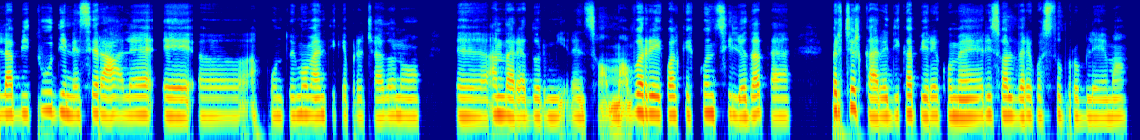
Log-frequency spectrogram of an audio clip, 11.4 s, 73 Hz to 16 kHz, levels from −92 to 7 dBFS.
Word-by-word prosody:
l'abitudine 205 0 0
serale 195 0 +1
e, 180 -1 +2
uhm, 185 0 -6
appunto 185 0 -9
i - - -4
momenti 195 0 0
che 185 0 -9
precedono, 180 +1 -4 0.4
uhm, 180 -1 0
andare 195 -2 +3
a 180 - +1
dormire, 180 - -4
insomma. 90 0 -2
Vorrei 205 -2 +7
qualche 195 -1 0
consiglio 200 -3 0
da 195 +2 +4
te, 185 -2 -4 0.4
per 230 -1 +4
cercare 185 -8 +3
di 190 +1 -6
capire 190 -1 +1
come 185 0 +2
risolvere 190 -1 +1
questo 190 +1 -5
problema. 180 -1 -4
185 Hz, 140 wpm, -24 LUFS, 180-195 Hz, 0.4 s, Vorrei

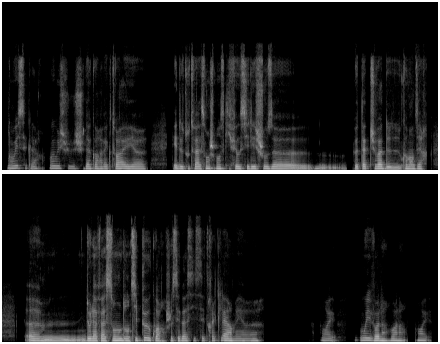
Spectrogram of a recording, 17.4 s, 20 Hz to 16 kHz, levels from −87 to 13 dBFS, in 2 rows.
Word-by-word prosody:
Oui, 225 +1 -3
c'est 225 0 -7
clair. 190 -1 -11 0.2
Oui, 220 - -5
oui, 220 0 -3
je - - -4
suis 200 -2 -12
je 190 - -6
suis 195 - -8
d'accord 195 -1 -3
avec 180 0 -6
toi 195 0 0
et 180 -2 0
heu 175 0 -4 0.5
et - - +1
de 185 0 +2
toute 185 +1 -8
façon, 180 +3 +2
je 195 +2 +4
pense 190 -1 0
qu'il 175 -2 -11
fait 190 - -1
aussi 185 -1 +1
les 185 +1 +3
choses, 185 0 +2
heu, 175 +4 0 0.9
peut 175 +1 0
être, 185 0 +2
tu 195 - -1
vois, 195 0 +8
de 165 -3 -1
comment 180 -1 +1
dire? 180 -1 -3 0.8
Heu, 85 -2 +2 0.2
de 180 0 +3
la 180 0 +6
façon 185 +2 +5
dont 180 -1 +4
il 195 +2 0
peut, 220 0 +3
quoi. 180 -5 0
Je 190 - -5
sais 185 0 -2
pas 185 0 +2
si 185 +1 -12
c'est 185 0 -10
très 185 -1 -8
clair, 200 -1 +2
mais 180 0 -7
heu 180 0 -6 1.3
Oui, 200 -1 -10 0.5
oui, 215 0 -1
voilà, 195 -2 +3
voilà. 195 0 -1 0.2
Ouais. 210 -1 -4
185 Hz, 190 wpm, -25 LUFS, 180-195 Hz, 1.3 s, vois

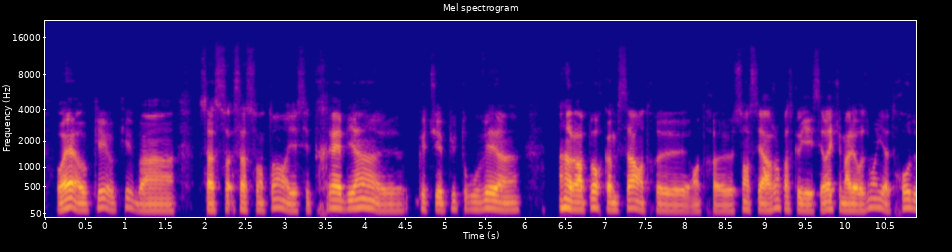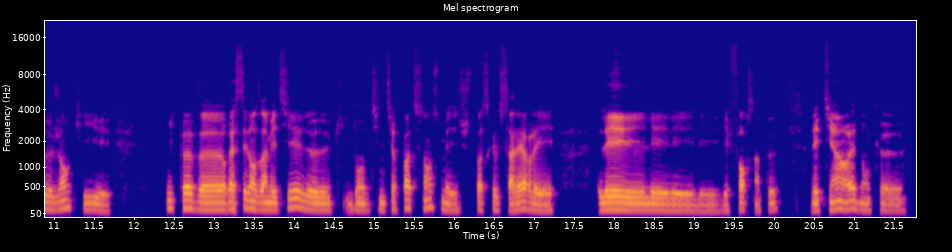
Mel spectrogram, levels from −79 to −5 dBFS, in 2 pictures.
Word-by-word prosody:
Ouais, - - +9
OK, 100 +5 0 0.2
OK, 100 +8 -9
ben, 95 -1 -1 0.3
ça 100 -1 +4
se 100 - -2
ça - - +1
s'entend 120 +6 -3
et 95 -1 0
c'est 95 0 -11
très 130 -1 +4
bien, 130 -2 +2
heu, 95 0 -5 0.2
que - - -5
tu - - -7
aies 100 - +2
pu 115 +3 -11
trouver 115 +3 +2
un 105 0 -1 0.4
un 130 0 +5
rapport 115 +4 +4
comme 105 0 +2
ça 130 +5 +4
entre, 100 -3 -2
heu, 90 -2 -1
entre, 90 -1 -6
heu, 85 0 -2
sens 105 +4 -4
et - - +2
argent 95 +7 +4
parce 110 -3 -2
que 100 - -7
il 95 - -1
y - - +1
é 90 - 0
c'est - - -6
vrai 115 0 +4
que 110 - -9
malheureusement 95 +7 +2
il 135 - -5
y - - 0
a - - +1
trop 135 0 -2
de 115 -3 -2
gens 120 +5 -3
qui 105 -6 -6
est 85 - -8 0.7
qui 125 -1 -6
peuvent, 125 -2 +2
heu, 105 0 +4
rester 110 +5 0
dans 115 -3 +2
un 105 - +3
métier 115 +8 -1
de 100 -3 0
qui - - -19
dont 95 -1 -4
ils 100 +3 -11
ne - - -6
tirent 100 -1 -7
pas 130 - +1
de - - -16
sens 135 +2 -6
mais 95 -3 -4
juste 95 - -21
parce - - -3
que - - -8
le - - -6
salaire 105 +3 +2
les 90 -2 -2 0.5
les 105 -1 +4
les 95 -1 0
les 90 -2 -2
les 85 -1 -10
les 90 0 -9
force 105 +4 -2
un 90 - -7
peu. 100 0 -8 0.4
Les 100 -1 -1
tiens, 115 +1 0
ouais, 115 +1 +2
donc, 95 -1 -9
heu 90 0 -6
100 Hz, 230 wpm, -24 LUFS, 95-115 Hz, 0.7 s, Ouais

